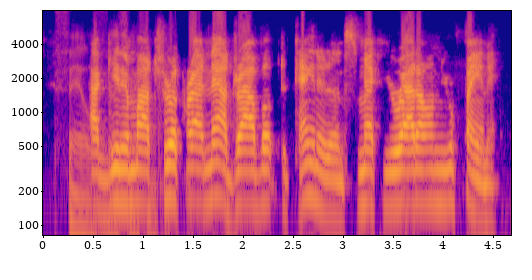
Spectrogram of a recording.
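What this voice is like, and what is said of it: Put-on Southern redneck accent. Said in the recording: “I can do a pretty good Southern guy ... I don't think a redneck would actually use the term fanny.”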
